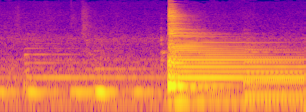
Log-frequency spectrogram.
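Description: Acoustic guitars playing: a few soft picked low notes, then about a second and a quarter in a loud strummed chord that rings on and slowly fades.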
